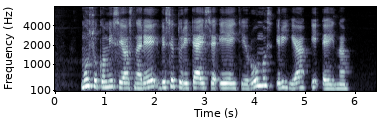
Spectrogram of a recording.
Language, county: Lithuanian, Utena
